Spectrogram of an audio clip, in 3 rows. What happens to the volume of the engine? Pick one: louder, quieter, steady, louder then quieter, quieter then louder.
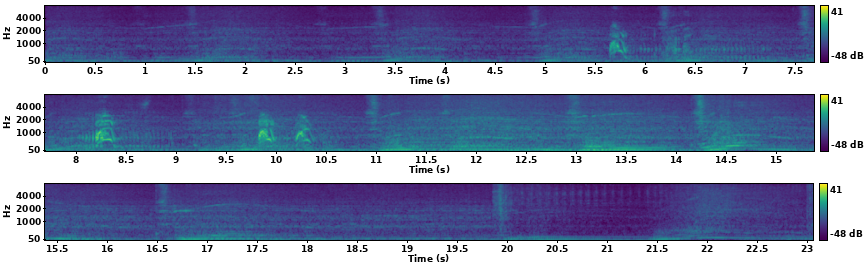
louder then quieter.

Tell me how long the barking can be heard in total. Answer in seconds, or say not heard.
5 s.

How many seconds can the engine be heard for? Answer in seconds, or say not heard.
23 s.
